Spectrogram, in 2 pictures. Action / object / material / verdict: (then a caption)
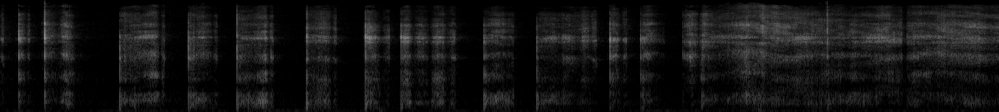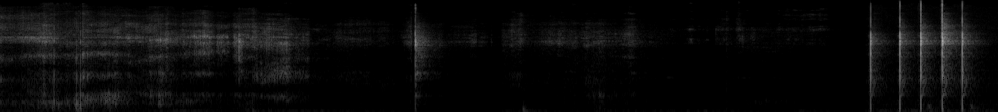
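scrape / wooden bowl / wood / none. A thin wooden stick rubs and scrapes a pale, hollow wooden bowl, first held upside down and then turned upright. Short, dry, bright scraping strokes come in a quick rhythm, then merge into a steady, softer rasping rub. After a near-silent pause with a few faint taps, a fast burst of sharp, high clicks follows.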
